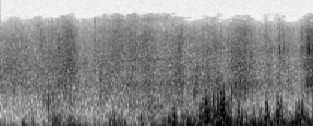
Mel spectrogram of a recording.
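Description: Wind buffeting the microphone: an uneven low rumble that gusts, growing a little stronger about a second in.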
